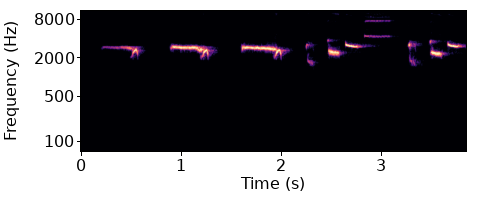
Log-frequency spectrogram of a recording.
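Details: Song thrush singing: three drawn-out, slightly wavering whistles followed by quicker, sharper mixed notes, with short pauses between phrases against a silent background.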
